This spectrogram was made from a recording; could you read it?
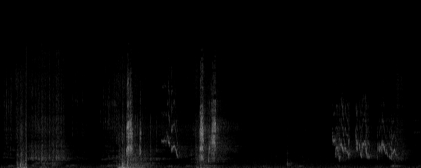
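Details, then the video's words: Budgerigar described as happy, giving bursts of chattering chirps and warbled squeaky notes, with soft scratchy and clicking noises between phrases. "happy budgie chirping sound"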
